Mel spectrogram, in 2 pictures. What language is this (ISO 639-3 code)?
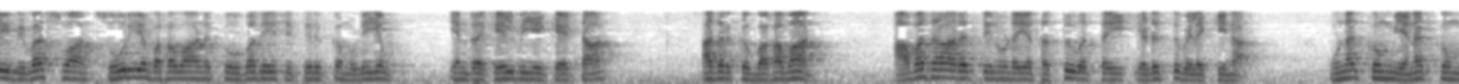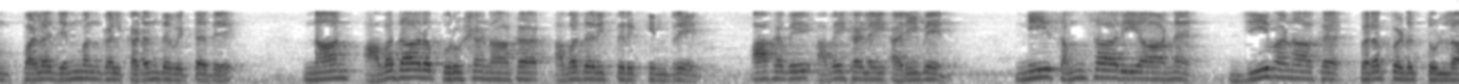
tam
